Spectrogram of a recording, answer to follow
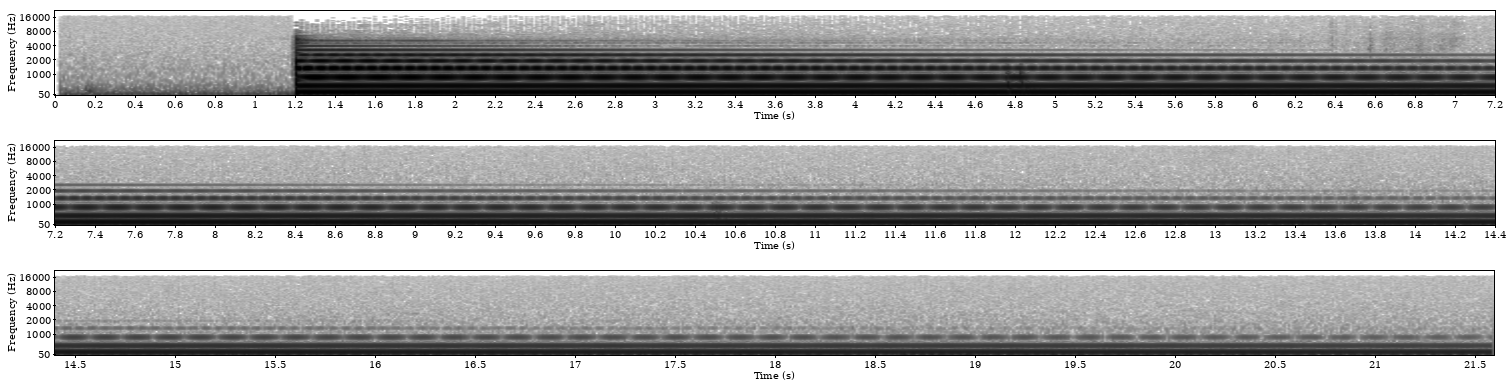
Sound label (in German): Klangschale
